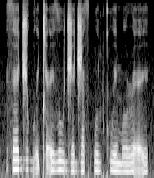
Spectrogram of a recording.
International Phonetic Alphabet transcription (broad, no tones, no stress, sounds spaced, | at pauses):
θ ɛ d͡ʒ ʊ ɡʷ ḛ cʰ ɛ̰ ɪ̯ ð u d͡ʒ ɛ d͡ʒ a θ k͡p u ʎ kʷʰ e m o ɹ ɛ̰ ɪ̯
